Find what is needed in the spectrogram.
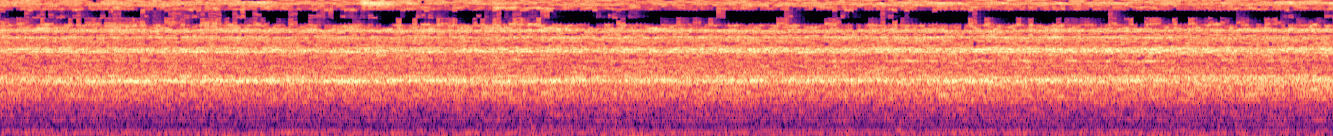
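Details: Ultrasonic scaler used by a dental hygienist to remove tartar and plaque in a teeth cleaning for sensitive teeth: a steady high-pitched whine and hiss with no breaks.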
